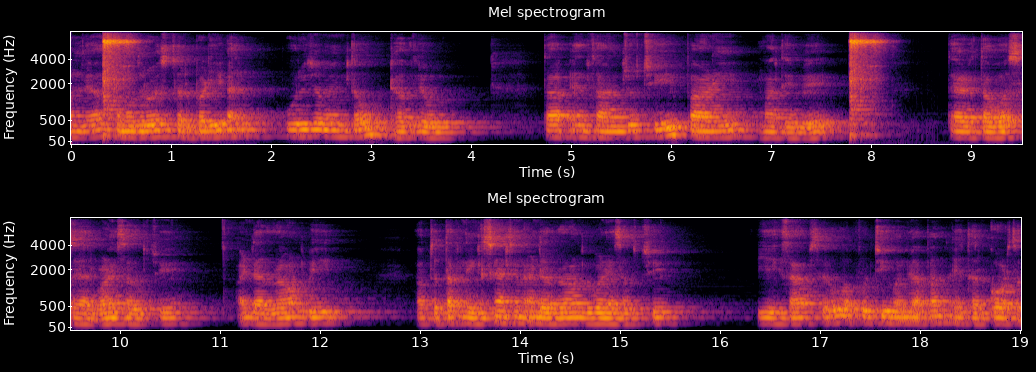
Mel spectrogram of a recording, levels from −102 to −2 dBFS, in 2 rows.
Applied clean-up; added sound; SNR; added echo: none; Tambourine; -1 dB; reverberation time 0.8 s.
